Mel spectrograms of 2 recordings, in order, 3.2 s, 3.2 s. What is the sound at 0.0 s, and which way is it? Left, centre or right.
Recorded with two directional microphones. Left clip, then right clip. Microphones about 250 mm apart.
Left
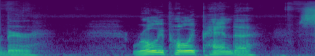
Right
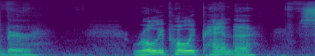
Speech, centre.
